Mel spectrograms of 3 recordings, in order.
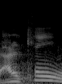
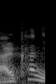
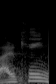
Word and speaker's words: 알케인: 그래서 이제 알케인 이렇게 발음하면 되고 뭐 옛날 일제 시대 때는 알칸 이렇게 발음했거든요. 근데 이제 요즘은 그런 표현 잘 안 쓰니까 원래 영어식 발음 그대로 알케인 이렇게 이제 읽으시면 됩니다.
